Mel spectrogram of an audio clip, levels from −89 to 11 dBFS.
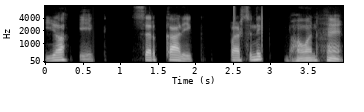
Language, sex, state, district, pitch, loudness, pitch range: Hindi, male, Bihar, Saran, 120 Hz, -21 LUFS, 105-135 Hz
